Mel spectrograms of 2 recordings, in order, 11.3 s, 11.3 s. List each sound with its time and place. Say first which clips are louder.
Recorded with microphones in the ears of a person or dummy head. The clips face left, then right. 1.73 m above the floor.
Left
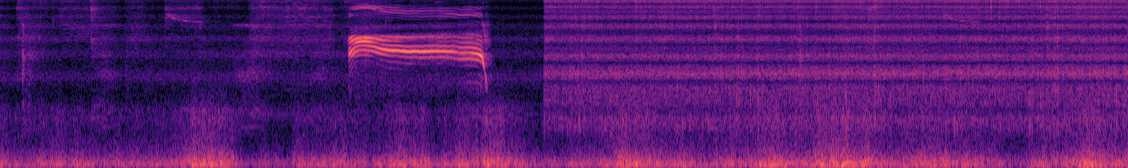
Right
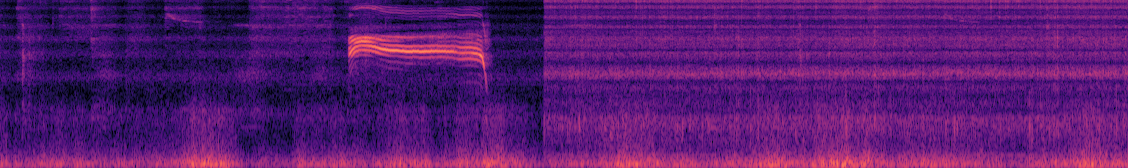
3.5 s a scream: right 1 dB; 45° left (ahead or behind)
5.4 s frying: right 3 dB; 30° right (ahead or behind)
